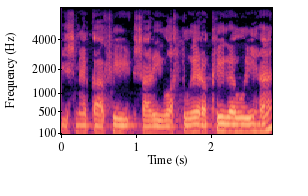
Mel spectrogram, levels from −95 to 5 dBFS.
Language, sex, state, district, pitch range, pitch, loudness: Hindi, male, Uttar Pradesh, Ghazipur, 105-120 Hz, 115 Hz, -14 LUFS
